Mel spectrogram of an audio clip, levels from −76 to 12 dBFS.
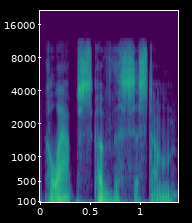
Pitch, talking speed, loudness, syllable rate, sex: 90 Hz, 175 wpm, -17 LUFS, 5.2 syllables/s, male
